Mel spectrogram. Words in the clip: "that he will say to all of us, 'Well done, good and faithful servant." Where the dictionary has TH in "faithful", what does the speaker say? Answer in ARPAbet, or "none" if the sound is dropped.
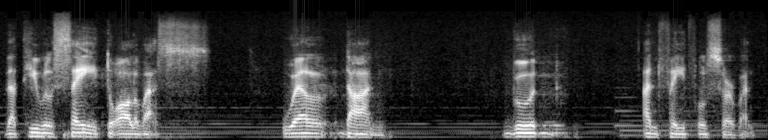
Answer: T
